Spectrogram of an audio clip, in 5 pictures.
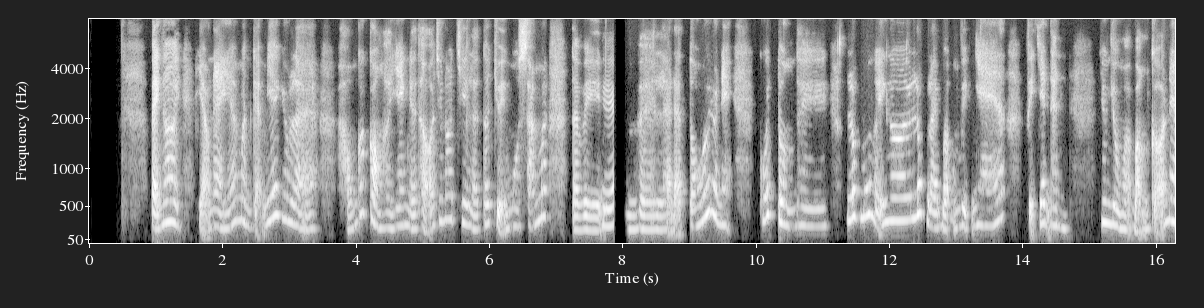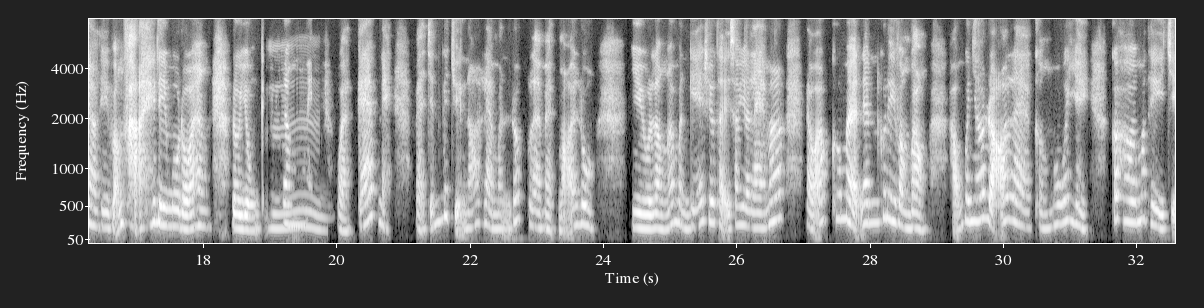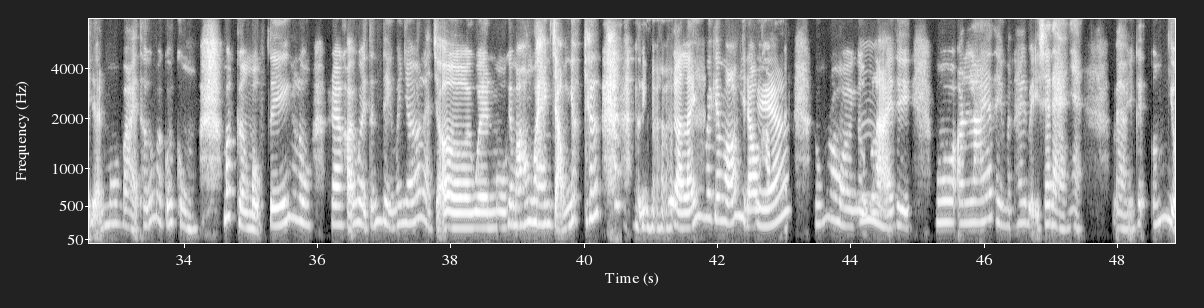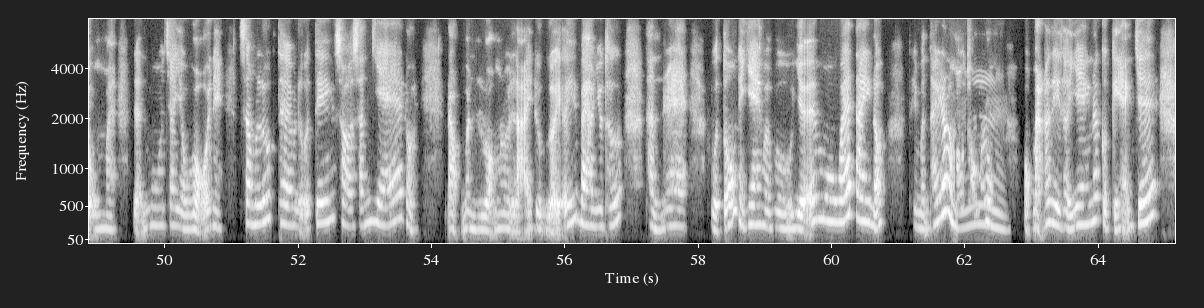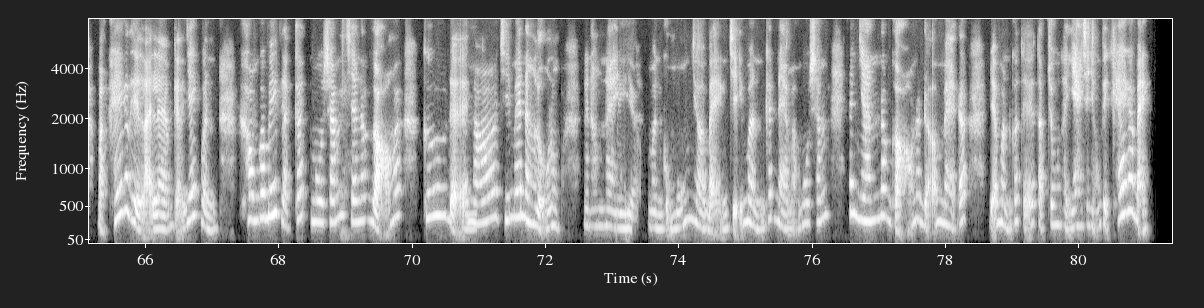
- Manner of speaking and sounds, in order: tapping; laughing while speaking: "phải"; laughing while speaking: "món quan trọng nhất chứ"; laugh
- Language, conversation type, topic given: Vietnamese, advice, Làm sao mua sắm nhanh chóng và tiện lợi khi tôi rất bận?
